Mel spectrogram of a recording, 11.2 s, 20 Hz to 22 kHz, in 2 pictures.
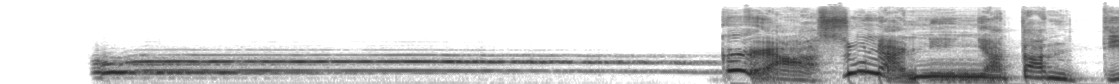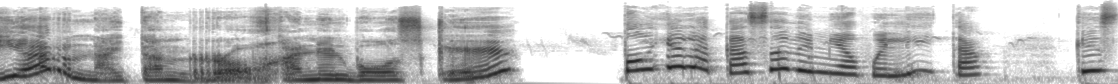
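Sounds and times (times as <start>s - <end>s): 
wolf howling: 0.5s - 3.6s
speech: 3.8s - 11.1s.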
